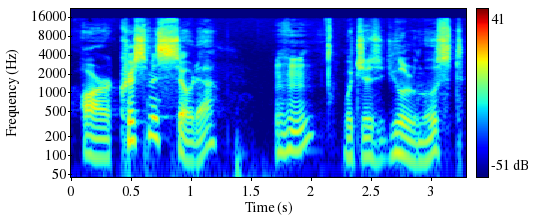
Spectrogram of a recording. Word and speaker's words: Julmust: This is how you say it in Sweden. Here we go. – Julmust. – Julmust. – So it's spelled J-U-L-M-U-S-T and Jul is for Yule.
